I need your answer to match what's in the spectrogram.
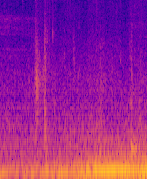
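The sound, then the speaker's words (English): A car driving on the way to a viewing, heard as a steady low engine rumble with a droning hum that rises and grows slightly louder toward the end, with no voices. “Oh, geez, that's my car. You're driving around on that.”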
